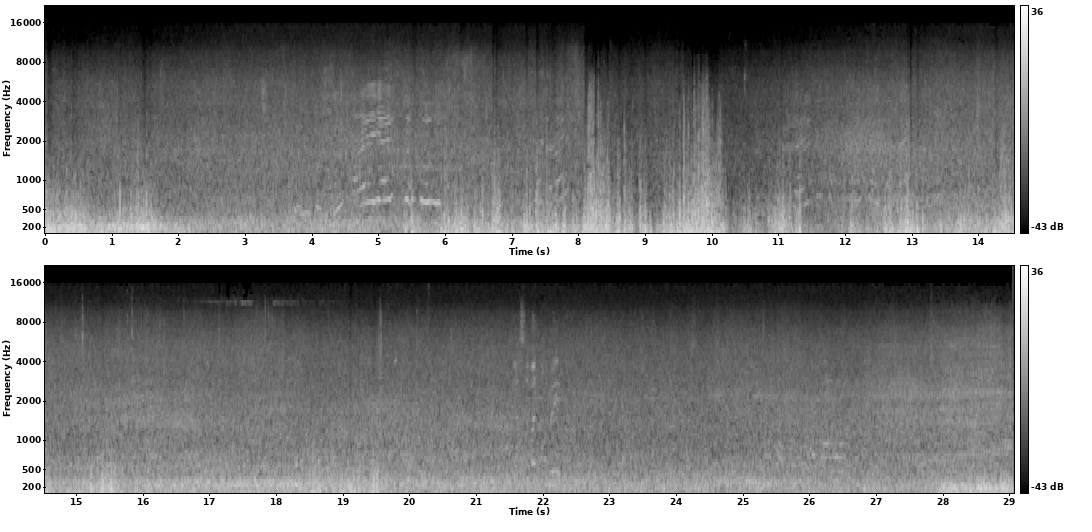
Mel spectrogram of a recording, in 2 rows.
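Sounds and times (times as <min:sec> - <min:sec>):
sea waves on shore: 0:00.0 - 0:29.0
wind buffeting microphone: 0:00.0 - 0:29.0.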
